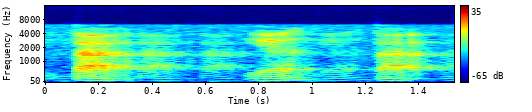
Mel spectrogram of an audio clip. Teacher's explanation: makhorijul huruf ta berada di ujung lisan yang disentuhkan pada pangkal gigi seri yang atas tempat tumbuhnya gigi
